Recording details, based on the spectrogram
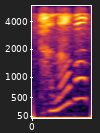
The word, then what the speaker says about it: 七夕: あ、なるほどね、だから正確に言うと年に 3 回あると言ってもいいんですね、でこの七夕、 3 つの行事が合わさってできたと言われています、先ほどの伝説の他に七夕、字で書くと棚、木偏に月付きの棚ですね、に機械の木と書いて七夕と読むんですが、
